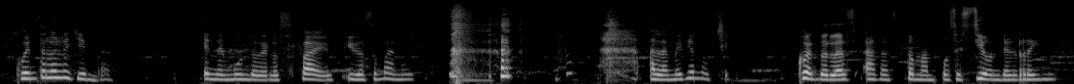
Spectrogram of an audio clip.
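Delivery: dramatic trailer-style announcer voice. Summing up a book like its synopsis: announcer voice. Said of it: "Con voz de locutor y todo".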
